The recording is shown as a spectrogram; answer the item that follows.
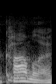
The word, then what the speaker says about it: Kamala: Sure, so you should vote for Kamala. That's how you pronounce her name.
